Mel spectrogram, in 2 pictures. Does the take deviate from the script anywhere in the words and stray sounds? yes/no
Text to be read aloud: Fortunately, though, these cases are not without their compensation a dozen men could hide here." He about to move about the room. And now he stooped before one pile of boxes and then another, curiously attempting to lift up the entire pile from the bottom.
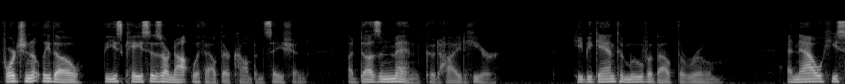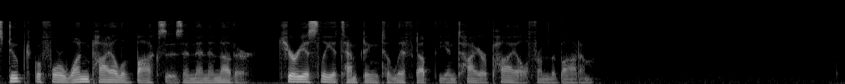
yes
